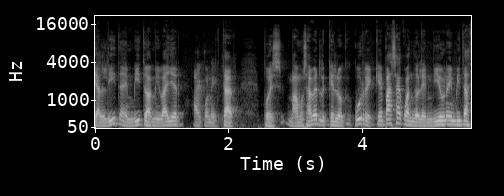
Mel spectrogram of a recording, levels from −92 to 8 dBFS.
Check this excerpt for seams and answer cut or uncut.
cut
